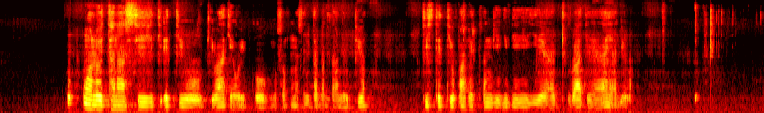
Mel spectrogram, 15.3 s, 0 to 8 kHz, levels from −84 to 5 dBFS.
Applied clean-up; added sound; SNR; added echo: neural separator model SepFormer DNS4.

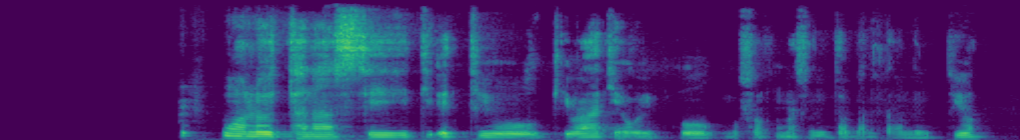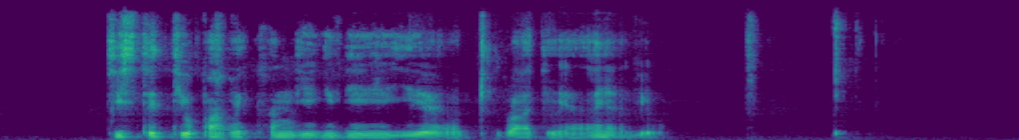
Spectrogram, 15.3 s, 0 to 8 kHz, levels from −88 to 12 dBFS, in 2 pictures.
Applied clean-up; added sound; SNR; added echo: neural mask model DeepFilterNet 3.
